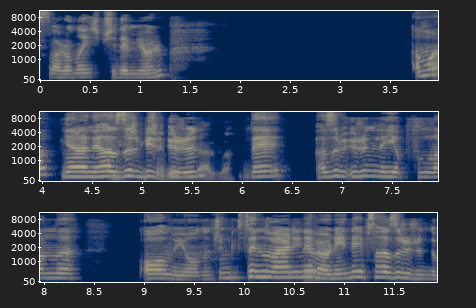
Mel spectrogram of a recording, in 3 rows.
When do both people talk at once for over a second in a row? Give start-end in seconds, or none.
4.6-5.9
